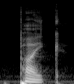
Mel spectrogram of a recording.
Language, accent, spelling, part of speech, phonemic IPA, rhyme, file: English, General American, pike, noun / verb, /paɪk/, -aɪk, En-us-pike.ogg
- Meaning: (noun) A very long spear used two-handed by infantry soldiers for thrusting (not throwing), both for attacks on enemy foot soldiers and as a countermeasure against cavalry assaults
